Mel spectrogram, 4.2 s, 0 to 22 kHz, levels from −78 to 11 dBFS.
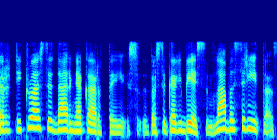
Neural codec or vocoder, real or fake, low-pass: codec, 16 kHz, 0.8 kbps, ZipCodec; fake; 7.2 kHz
